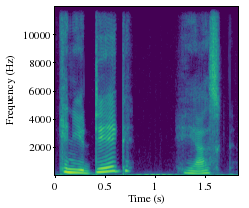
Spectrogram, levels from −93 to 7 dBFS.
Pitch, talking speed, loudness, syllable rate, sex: 220 Hz, 165 wpm, -16 LUFS, 4.6 syllables/s, female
